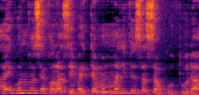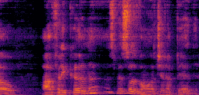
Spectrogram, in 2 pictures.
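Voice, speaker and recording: With audible room echo, a man speaks at a moderate pace in a dark, mellow, somewhat breathy tone, his pitch fairly high for a man and marked by very wide pitch swings. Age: 60s. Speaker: Umbanda priest. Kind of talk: podcast interview.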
